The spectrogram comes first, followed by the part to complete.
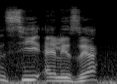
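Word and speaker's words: C-Elysée: тут із однією своїх новинок яка називається Citroen Sea elize французи дуже просили аби ми коректно вимовляли цю назву це дуже важливо в будь-якому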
